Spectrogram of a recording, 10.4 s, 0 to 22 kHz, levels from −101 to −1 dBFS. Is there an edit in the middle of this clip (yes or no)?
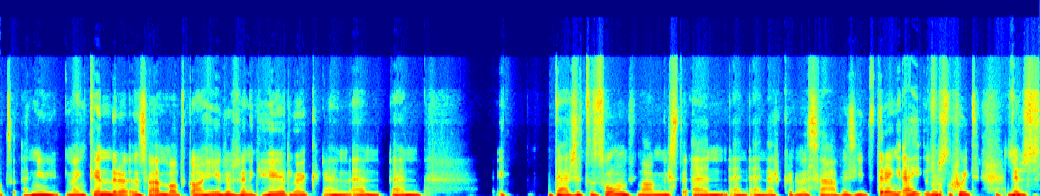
yes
